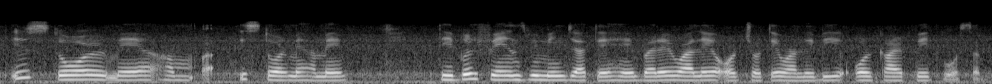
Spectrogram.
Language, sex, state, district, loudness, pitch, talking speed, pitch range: Hindi, female, Arunachal Pradesh, Papum Pare, -14 LUFS, 190 Hz, 155 wpm, 185-205 Hz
